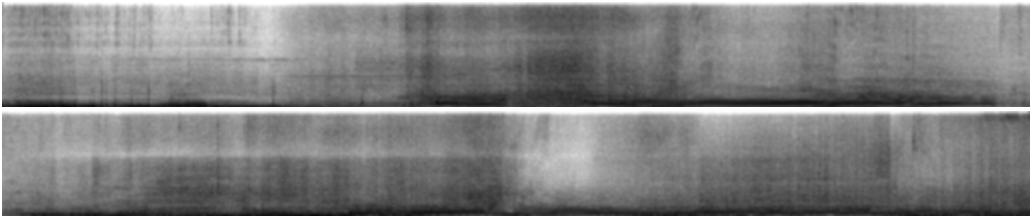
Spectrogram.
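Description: A racing car engine roars and revs hard, climbing through the gears as it speeds past.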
